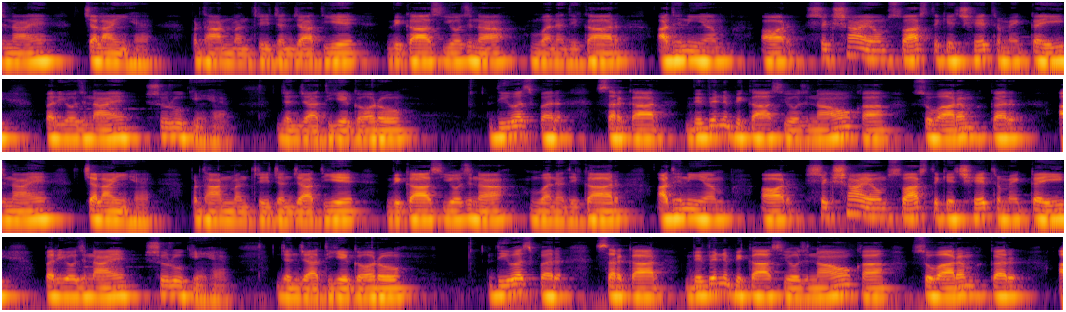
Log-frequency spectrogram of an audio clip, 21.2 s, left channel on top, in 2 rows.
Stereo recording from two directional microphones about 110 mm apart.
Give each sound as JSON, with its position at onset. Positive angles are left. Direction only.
{"t": 0.0, "sound": "speech", "side_deg": -30}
